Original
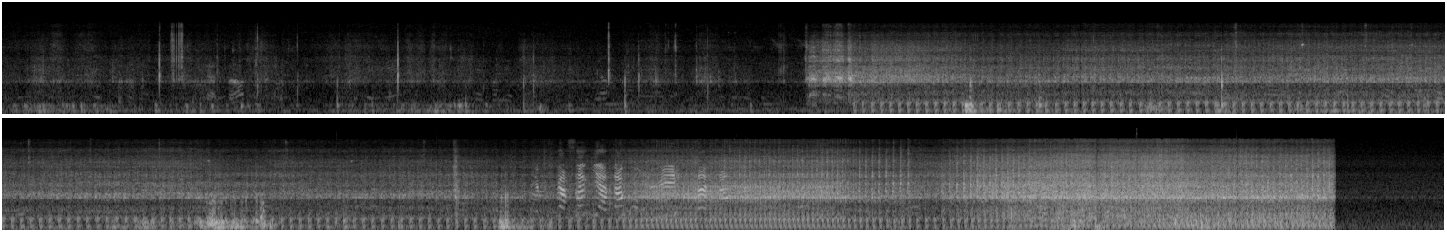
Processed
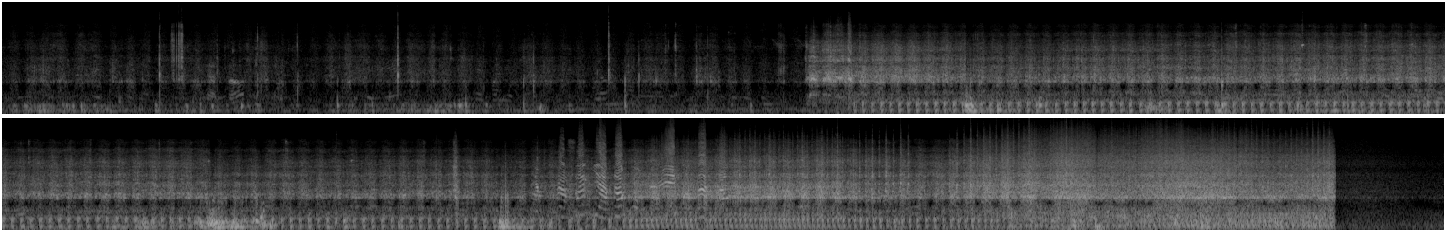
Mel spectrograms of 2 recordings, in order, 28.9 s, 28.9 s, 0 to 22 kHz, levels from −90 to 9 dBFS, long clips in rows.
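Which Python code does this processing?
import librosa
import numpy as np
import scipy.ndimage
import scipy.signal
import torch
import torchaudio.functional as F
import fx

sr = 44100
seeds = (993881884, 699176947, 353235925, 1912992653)

y = 10.0 ** (-26.5 / 20.0) * np.tanh(x / 10.0 ** (-26.5 / 20.0))
y = fx.rotary_switch(y, sr, hz=6.0, then_hz=0.65, switch_at_s=24.28)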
